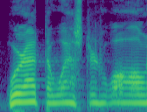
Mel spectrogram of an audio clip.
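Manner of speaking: mild mock of a moved commander crying out; emotional commander. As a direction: press it home, overwhelmed with joy. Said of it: "Starts to weep as he says".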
